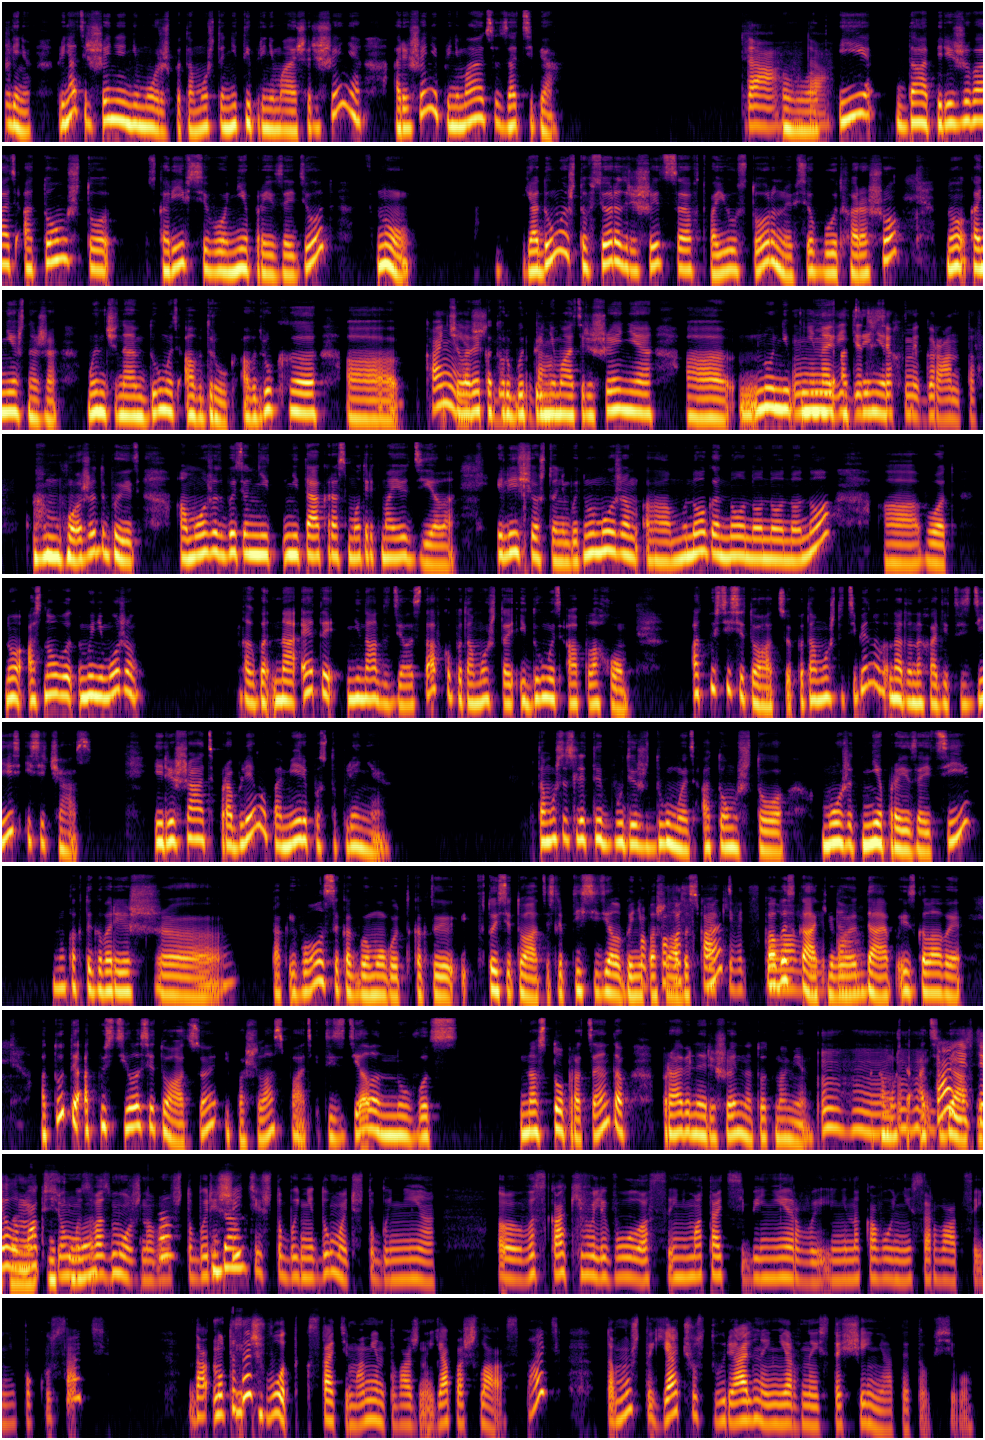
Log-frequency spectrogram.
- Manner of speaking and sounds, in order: other background noise; tapping; chuckle
- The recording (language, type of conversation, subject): Russian, advice, Как справиться со страхом перед неизвестным и неопределённостью?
